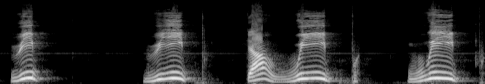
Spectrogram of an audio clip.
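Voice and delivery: teacher modelling वीप with a long ee. Shown as a demonstration. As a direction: hold the ee in वीप. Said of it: "वीप मतलब होता है रोना".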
